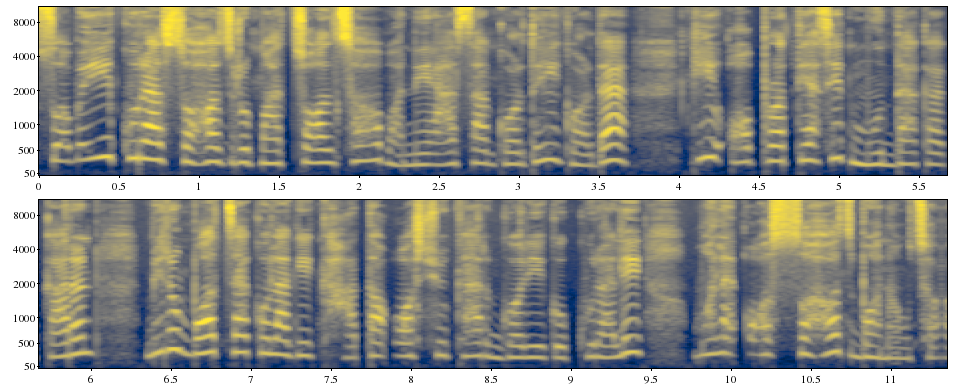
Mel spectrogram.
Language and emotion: Nepali, fearful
